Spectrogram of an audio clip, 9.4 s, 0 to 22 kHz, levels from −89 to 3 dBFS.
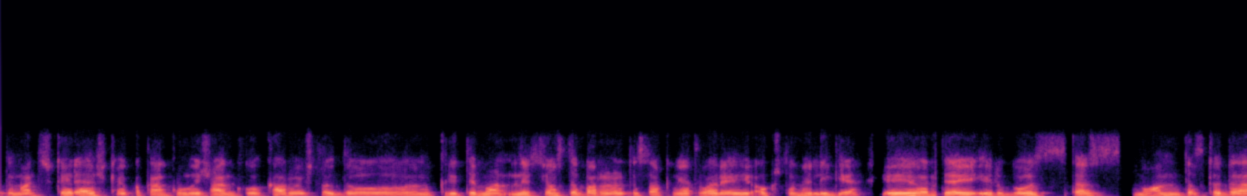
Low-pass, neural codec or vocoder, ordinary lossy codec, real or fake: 7.2 kHz; codec, 24 kHz, 3 kbps, HILCodec; Opus, 16 kbps; fake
